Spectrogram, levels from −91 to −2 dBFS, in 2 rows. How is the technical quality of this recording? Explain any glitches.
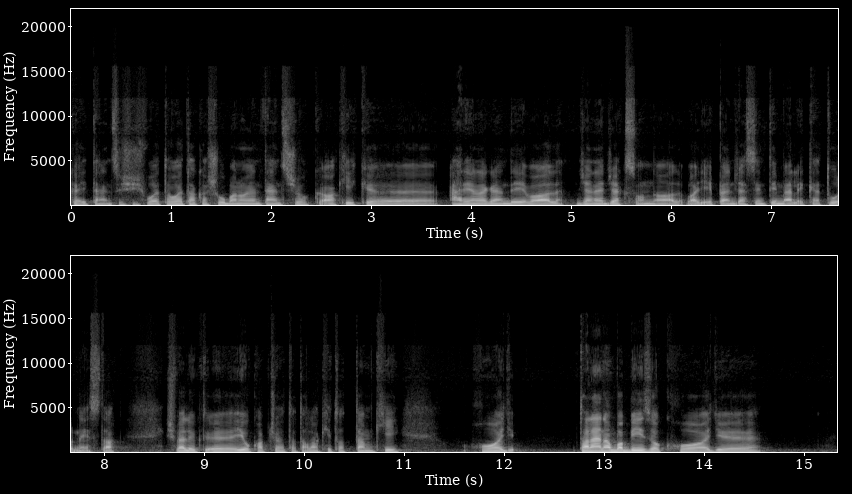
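No glitches turn up anywhere in this speech recording; it's carried through Opus voice compression at about 20 kbps in its full-band hybrid mode, and nothing in it stumbles or breaks.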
